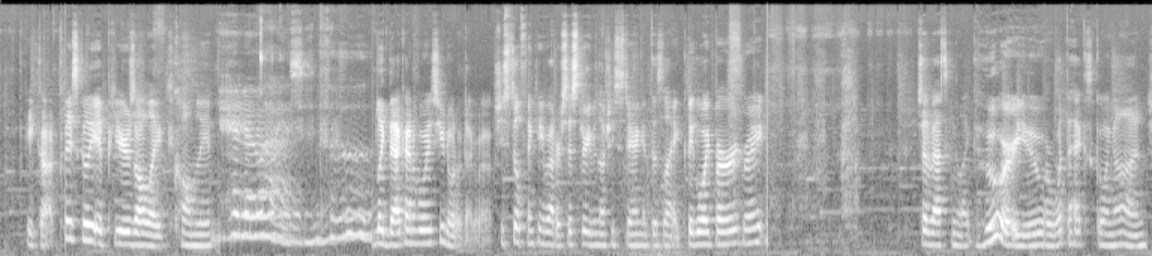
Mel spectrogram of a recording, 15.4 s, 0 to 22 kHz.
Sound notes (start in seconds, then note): 2.5 echoed voice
